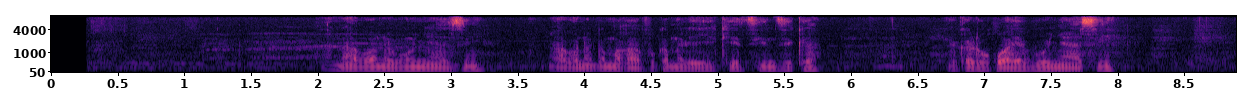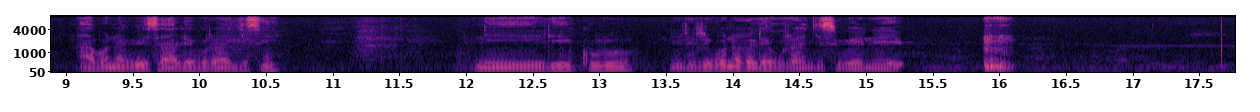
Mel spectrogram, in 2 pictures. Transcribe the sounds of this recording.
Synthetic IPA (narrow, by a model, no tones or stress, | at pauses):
anaβo̞neβuɲasi | naβo̞nakamaxafukamalejekʰet͡siːnzika | ŋɡakalixwaːjeβuɲasi | naβo̞naβisale̞βuɾaːɲɟisi | nilikulu | niliriβo̞ne̞xeleβuɾaːɲɟisiβwe̞ne̞jo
